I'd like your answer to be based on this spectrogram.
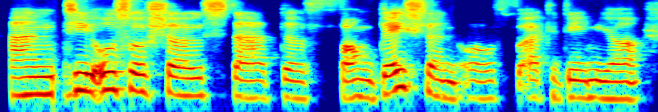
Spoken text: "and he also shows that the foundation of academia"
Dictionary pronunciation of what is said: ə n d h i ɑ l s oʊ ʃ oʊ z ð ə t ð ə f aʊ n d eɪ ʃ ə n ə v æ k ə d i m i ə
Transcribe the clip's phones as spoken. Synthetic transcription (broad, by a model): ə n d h i ɑ l s oʊ ʃ oʊ z ð ə t ð ə f aʊ n d eɪ ʃ ə n ə v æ k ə d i m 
